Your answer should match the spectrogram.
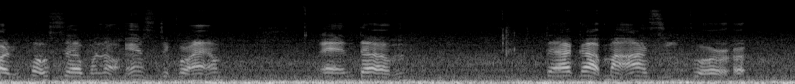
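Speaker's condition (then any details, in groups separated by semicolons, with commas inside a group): ALS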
